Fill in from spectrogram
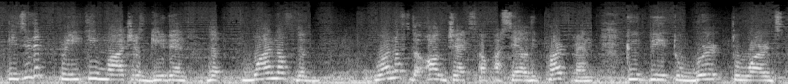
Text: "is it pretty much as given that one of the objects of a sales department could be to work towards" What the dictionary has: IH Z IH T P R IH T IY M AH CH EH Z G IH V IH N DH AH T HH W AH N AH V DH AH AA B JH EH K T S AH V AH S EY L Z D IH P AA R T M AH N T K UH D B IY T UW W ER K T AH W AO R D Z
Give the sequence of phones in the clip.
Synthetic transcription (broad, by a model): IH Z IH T P R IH T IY M AH CH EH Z G IH V IH N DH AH T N W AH N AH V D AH AA B JH EH K T S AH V AH S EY L D IH P AA R T M AH N T K UH D B IY T UW W ER K T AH W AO R D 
